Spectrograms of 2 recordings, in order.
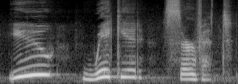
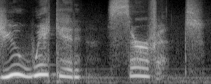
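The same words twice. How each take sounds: First: Stern rebuke. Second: Slow, much higher rebuke rising at the end; the master, angry and grieved, rebukes his servant; grieved anger. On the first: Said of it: "That's pretty strong language". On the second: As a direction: drag out each word in angry grief. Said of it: "He's angry. He says". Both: Acted.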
